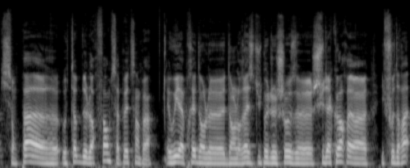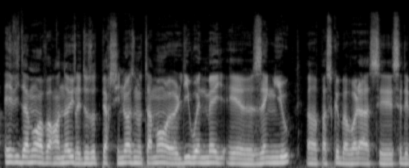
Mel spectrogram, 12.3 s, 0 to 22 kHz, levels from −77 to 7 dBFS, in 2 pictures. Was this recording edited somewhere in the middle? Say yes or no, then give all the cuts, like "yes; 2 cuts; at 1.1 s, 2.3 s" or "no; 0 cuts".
yes; 5 cuts; at 2.4 s, 4.0 s, 5.6 s, 7.3 s, 10.6 s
